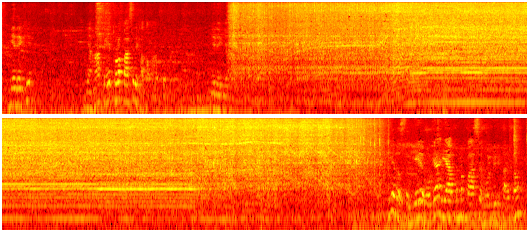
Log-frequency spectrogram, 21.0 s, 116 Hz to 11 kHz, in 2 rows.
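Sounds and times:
hammer drill boring into wall: 4.5s - 18.3s.

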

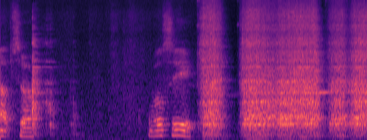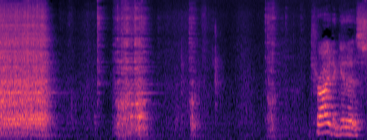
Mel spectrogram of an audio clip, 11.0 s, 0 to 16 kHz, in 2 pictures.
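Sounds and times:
power drill grinding into metal: 3.0s - 6.4s.

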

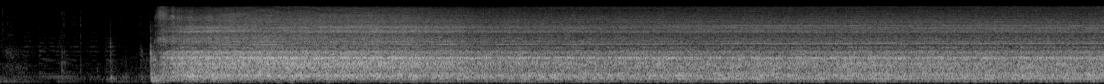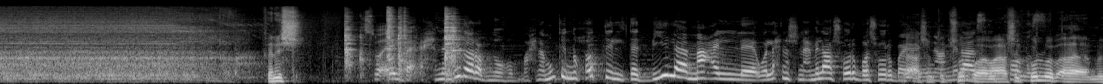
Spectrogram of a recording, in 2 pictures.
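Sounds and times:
electric blender running: 1.5s - 13.7s.

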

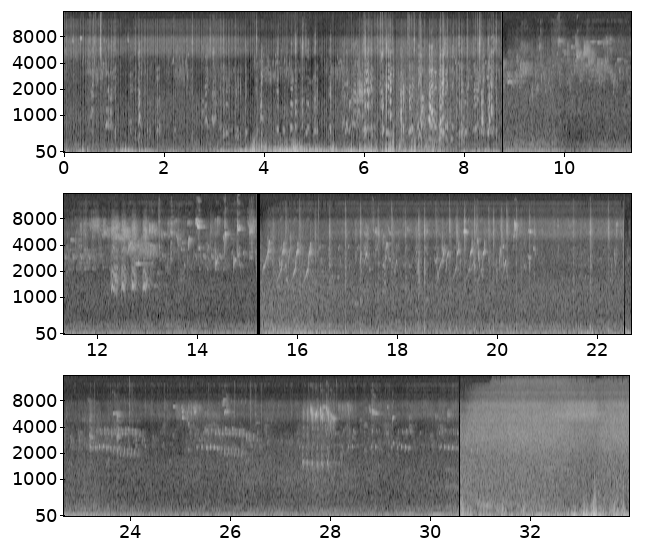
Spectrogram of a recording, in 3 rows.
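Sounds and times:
steady low rumble: 0.0s - 9.9s, 29.6s - 33.9s
birds chirping and calling: 0.0s - 30.6s.

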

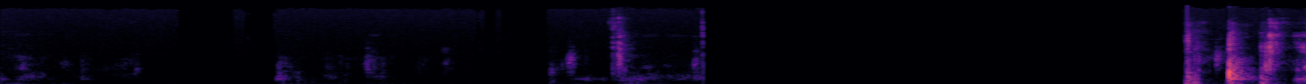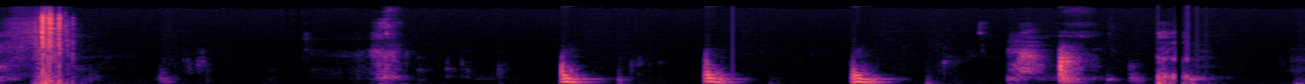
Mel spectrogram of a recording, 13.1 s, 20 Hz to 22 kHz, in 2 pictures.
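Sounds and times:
loud deep gulps: 9.4s - 12.7s.

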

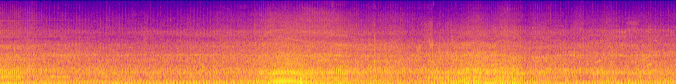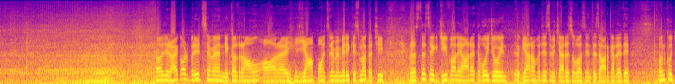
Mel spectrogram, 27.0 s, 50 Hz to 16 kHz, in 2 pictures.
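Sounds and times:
motorcycle engine revving: 0.0s - 16.7s.

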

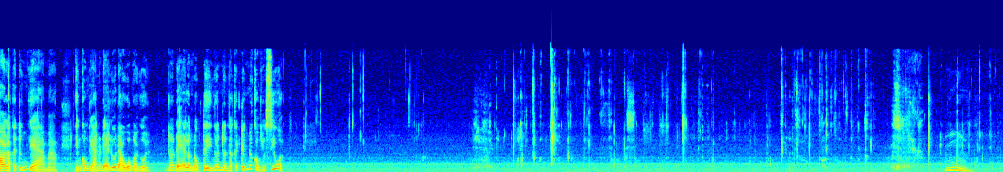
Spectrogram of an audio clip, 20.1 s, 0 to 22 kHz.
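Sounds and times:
wet chewing with smacks: 6.0s - 7.4s, 9.5s - 20.0s.

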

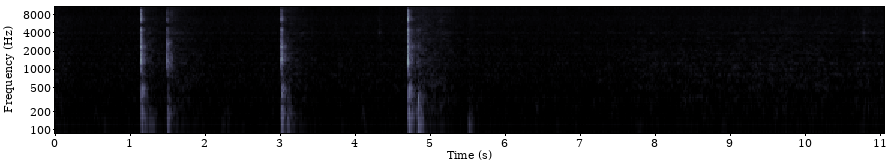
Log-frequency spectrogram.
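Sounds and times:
computer mouse clicks: 1.1s - 1.7s, 3.0s - 3.3s, 4.7s - 5.0s.

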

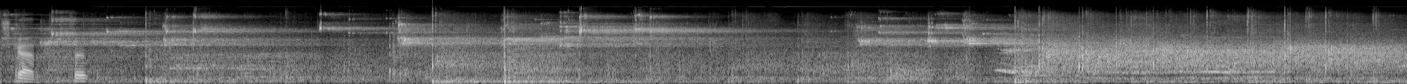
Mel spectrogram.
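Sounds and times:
shoes squeaking on court floor: 0.0s - 10.6s
basketball bouncing: 0.4s - 2.1s, 2.8s - 14.0s.

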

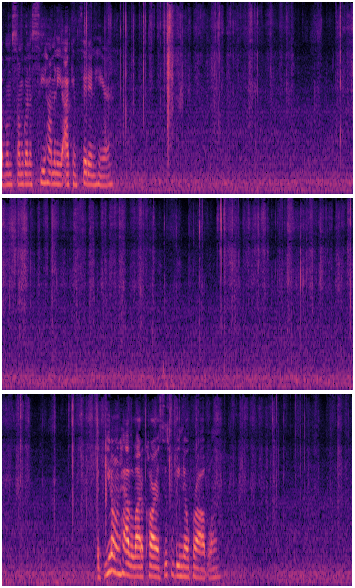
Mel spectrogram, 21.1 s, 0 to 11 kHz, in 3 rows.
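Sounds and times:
envelopes rustling against fabric: 17.3s - 21.0s.

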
